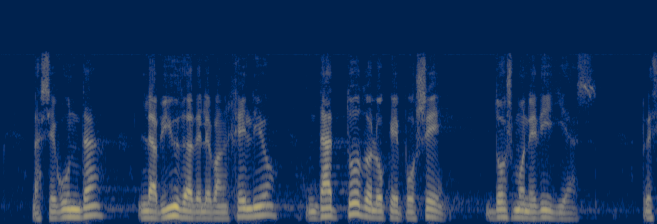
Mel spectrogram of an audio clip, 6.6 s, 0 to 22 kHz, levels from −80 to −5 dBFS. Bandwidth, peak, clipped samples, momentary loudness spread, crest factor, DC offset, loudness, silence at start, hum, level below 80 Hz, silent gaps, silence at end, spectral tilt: 8.4 kHz; -16 dBFS; under 0.1%; 15 LU; 20 dB; under 0.1%; -35 LUFS; 0.3 s; none; -76 dBFS; none; 0 s; -6 dB/octave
